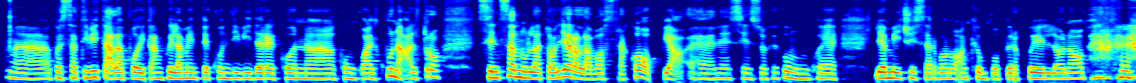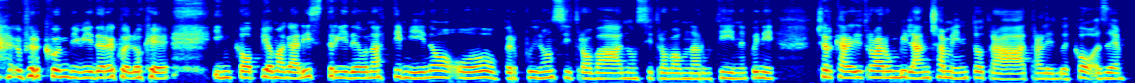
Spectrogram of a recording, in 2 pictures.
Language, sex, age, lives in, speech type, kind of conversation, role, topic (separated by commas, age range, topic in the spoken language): Italian, female, 40-44, Italy, conversation, advice, advisor, Come posso mantenere ogni giorno curiosità e nuovi stimoli?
